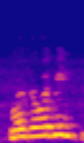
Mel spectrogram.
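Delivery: a lightly voiced dad, high; father's call. Dad inviting his son hunting, lightly voiced.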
